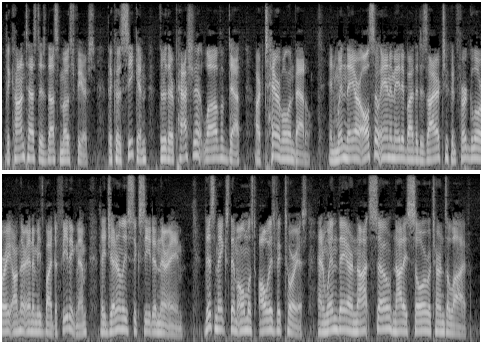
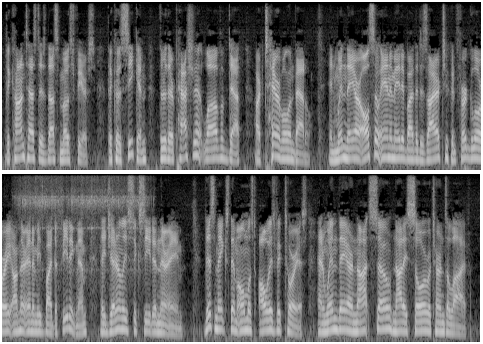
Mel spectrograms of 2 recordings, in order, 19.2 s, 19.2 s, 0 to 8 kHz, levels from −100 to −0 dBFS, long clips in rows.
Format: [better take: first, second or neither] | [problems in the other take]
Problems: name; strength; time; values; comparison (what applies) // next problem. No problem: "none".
first | background sound (Glass); 15 dB below the speech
